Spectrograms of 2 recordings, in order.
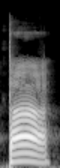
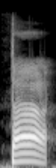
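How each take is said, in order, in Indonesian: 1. Suku katanya terdengar tipis, dengan a yang jelas. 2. Suku katanya terdengar tipis, dengan a yang jelas.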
